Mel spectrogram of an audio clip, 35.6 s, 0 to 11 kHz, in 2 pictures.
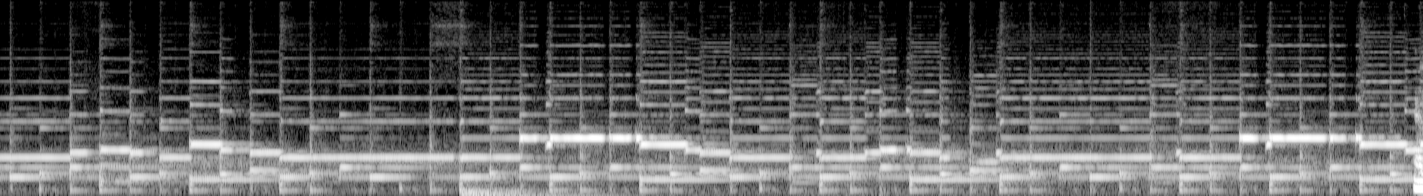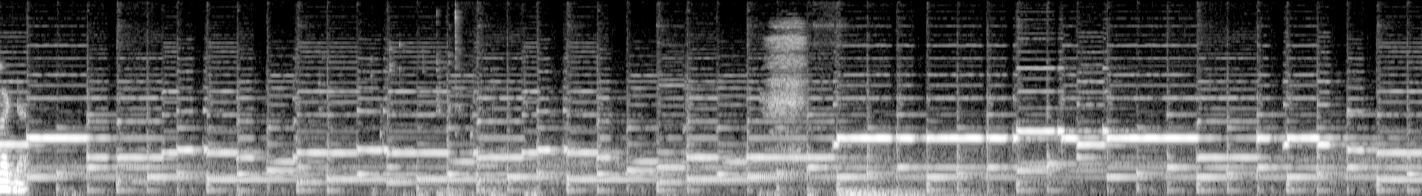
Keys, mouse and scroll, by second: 1.5 ctrl+z, 7.5 space.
